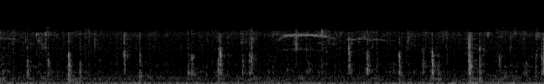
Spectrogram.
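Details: An agitated red squirrel in a garden makes curious sounds, a string of short, hard chucks and clicks, some in quick pairs. One brief high bird whistle is heard midway.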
